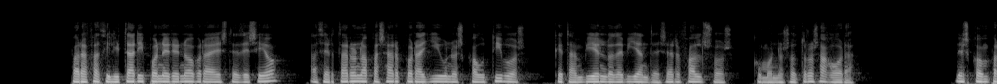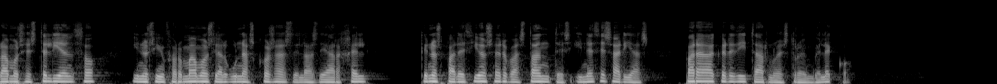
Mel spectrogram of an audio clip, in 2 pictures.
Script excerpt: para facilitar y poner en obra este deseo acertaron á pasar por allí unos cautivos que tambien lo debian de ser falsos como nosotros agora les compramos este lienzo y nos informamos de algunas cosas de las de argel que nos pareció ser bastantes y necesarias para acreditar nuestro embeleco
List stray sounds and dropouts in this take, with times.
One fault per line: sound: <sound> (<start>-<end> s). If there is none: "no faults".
no faults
